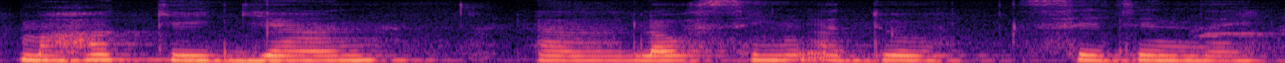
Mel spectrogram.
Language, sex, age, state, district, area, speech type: Manipuri, female, 30-45, Manipur, Chandel, rural, spontaneous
